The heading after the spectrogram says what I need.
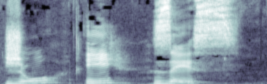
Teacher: eu escuto o U bem forte, Ju, ele é forte, ele não é fraquinho, e a gente também escuta o som do I. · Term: hiato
